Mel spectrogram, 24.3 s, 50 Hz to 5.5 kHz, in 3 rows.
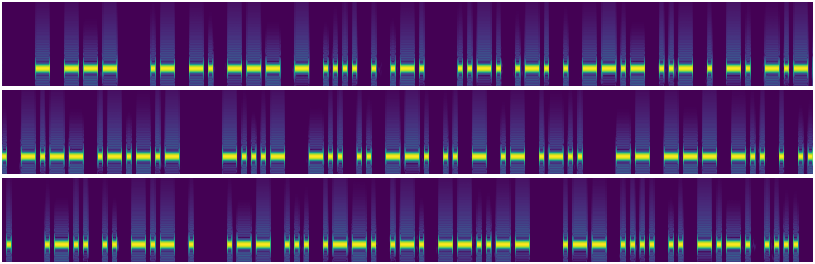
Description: Morse code, heard as a keyed tone, about 25 wpm, 600 Hz. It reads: TO ANOTHER FREQUENCY. <BT> DIGITAL MODES LIKE WSPR, WHICH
